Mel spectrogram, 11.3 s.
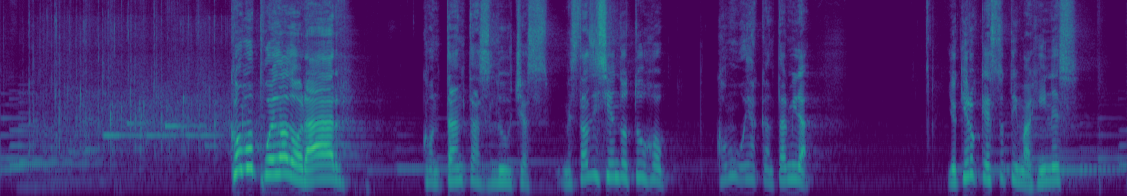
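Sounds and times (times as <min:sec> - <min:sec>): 
audience applause: 0:00.0 - 0:03.0
speech: 0:02.3 - 0:03.6, 0:04.2 - 0:08.2, 0:09.5 - 0:10.8.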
